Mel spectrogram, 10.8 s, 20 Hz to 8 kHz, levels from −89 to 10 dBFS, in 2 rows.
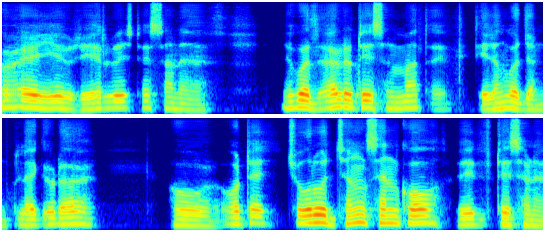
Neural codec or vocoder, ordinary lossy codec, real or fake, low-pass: codec, 16 kHz, about 1 kbps, DyCAST, with the encoder's durations; none; fake; none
